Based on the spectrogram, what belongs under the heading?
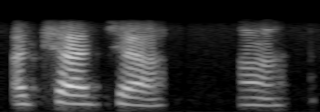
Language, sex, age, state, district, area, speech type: Sindhi, female, 30-45, Uttar Pradesh, Lucknow, urban, conversation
